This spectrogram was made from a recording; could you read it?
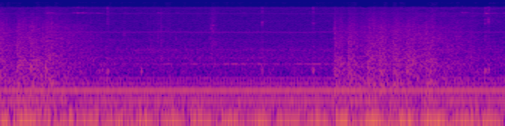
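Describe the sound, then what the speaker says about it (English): A full-auto converted weapon in Fallout: New Vegas fires a continuous rapid stream of shots, steady and loud for a few seconds without pause. "It can shoot its whole mag very quickly indeed."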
